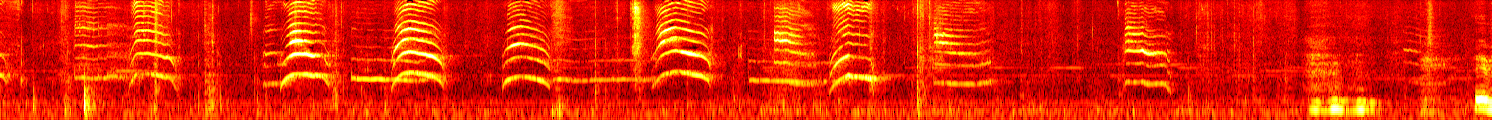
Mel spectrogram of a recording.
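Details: Several three-week-old fluffy kittens, just found under a house and settled in a box, give a steady series of high, rising-then-falling mews, often overlapping, every second or so, with a faint low hum behind.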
